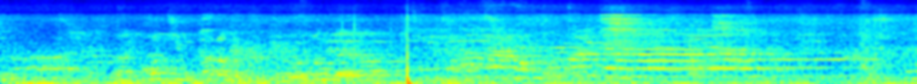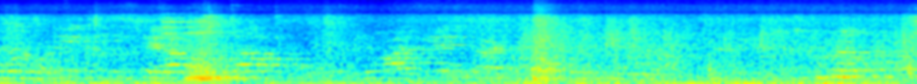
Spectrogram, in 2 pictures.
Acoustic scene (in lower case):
crowded indoor space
